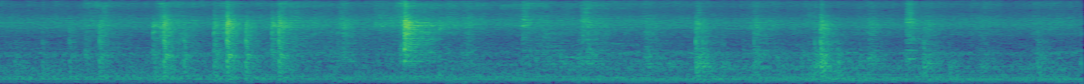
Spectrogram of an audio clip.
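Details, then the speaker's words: Samsung dryer after replacing the bad bearing assembly and greasing the bearings: hand-spun drum gives a low even hum, nearly silent, with loose handling taps and clicks; drum bearing spinning freely. "And now you can't really hear it as much. That extra lubrication that it does not say on the package. If you add a little bit of grease on your bearings, you hear that silent now."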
